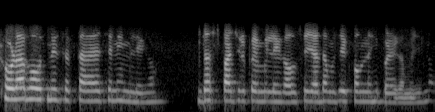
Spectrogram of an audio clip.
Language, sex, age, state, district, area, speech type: Hindi, female, 30-45, Uttar Pradesh, Ghazipur, rural, conversation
